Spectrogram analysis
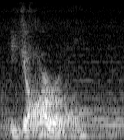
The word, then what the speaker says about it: Jarl: Let me talk to Did you just say the Jarl? I thought that's what she said. Yeah, it's pronounced Jarl, my guy. Jarl.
